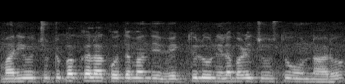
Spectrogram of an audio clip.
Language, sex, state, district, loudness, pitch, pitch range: Telugu, male, Telangana, Hyderabad, -16 LUFS, 150 Hz, 140-150 Hz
